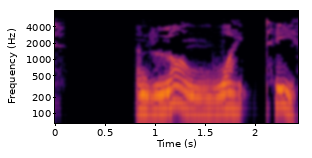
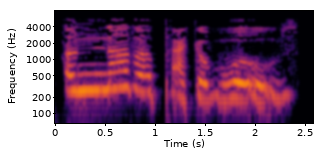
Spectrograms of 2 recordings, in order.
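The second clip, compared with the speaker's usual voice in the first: very high, quavering dread; frightened dismay; 12 semitones higher, 4 dB louder than usual. Acted. Floppy mistakes huskies for wolves, frightened. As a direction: wail it high as a scared little dog.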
